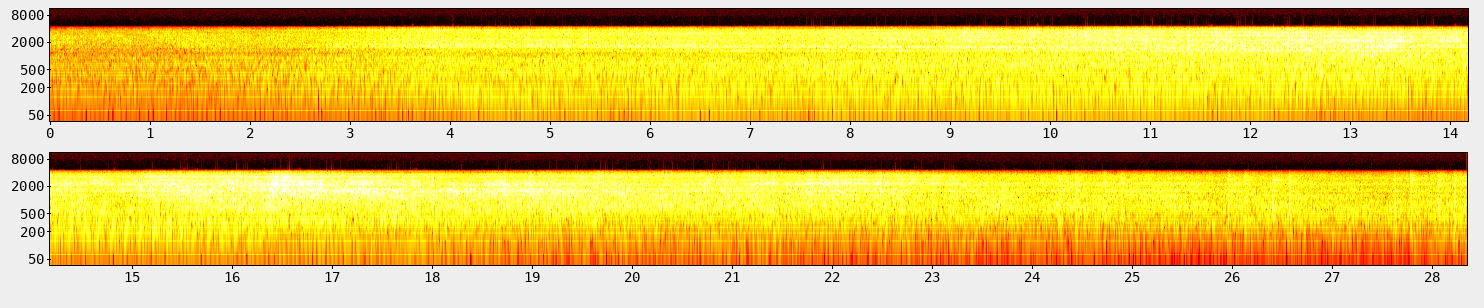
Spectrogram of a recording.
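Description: A KiwiRail diesel-hauled train passing: the locomotive's engine builds over the first few seconds, then wheel-on-rail noise from the train grows loudest around the middle and slowly fades toward the end.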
